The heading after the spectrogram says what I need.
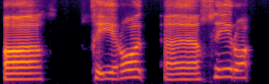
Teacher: خواہ موٹا پڑھا جائے گا اور را بھی یہاں موٹا پڑھا جائے گا ، کیوں؟ کیونکہ را پہ زبر ہے اور را کنڈیشنل ہیوی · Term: موٹا حرف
